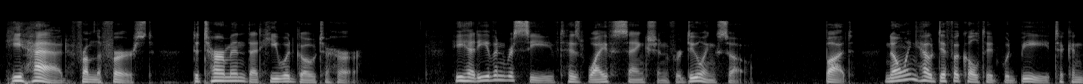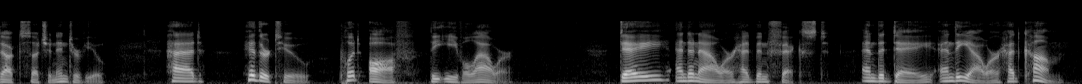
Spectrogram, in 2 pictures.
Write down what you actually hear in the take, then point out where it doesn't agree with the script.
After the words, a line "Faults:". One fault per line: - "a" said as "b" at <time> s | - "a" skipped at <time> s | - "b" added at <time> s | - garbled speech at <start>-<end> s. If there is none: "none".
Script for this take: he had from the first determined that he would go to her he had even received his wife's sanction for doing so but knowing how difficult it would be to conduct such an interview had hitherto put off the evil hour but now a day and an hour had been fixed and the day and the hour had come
he had from the first determined that he would go to her he had even received his wife's sanction for doing so but knowing how difficult it would be to conduct such an interview had hitherto put off the evil hour day and an hour had been fixed and the day and the hour had come
Faults:
- "but now a" skipped at 16.0 s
